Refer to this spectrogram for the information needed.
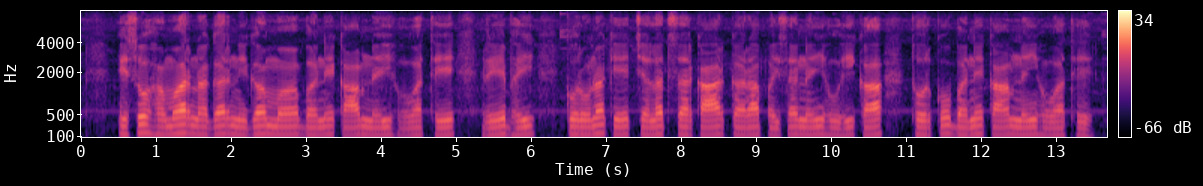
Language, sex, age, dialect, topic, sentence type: Chhattisgarhi, male, 18-24, Western/Budati/Khatahi, banking, statement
